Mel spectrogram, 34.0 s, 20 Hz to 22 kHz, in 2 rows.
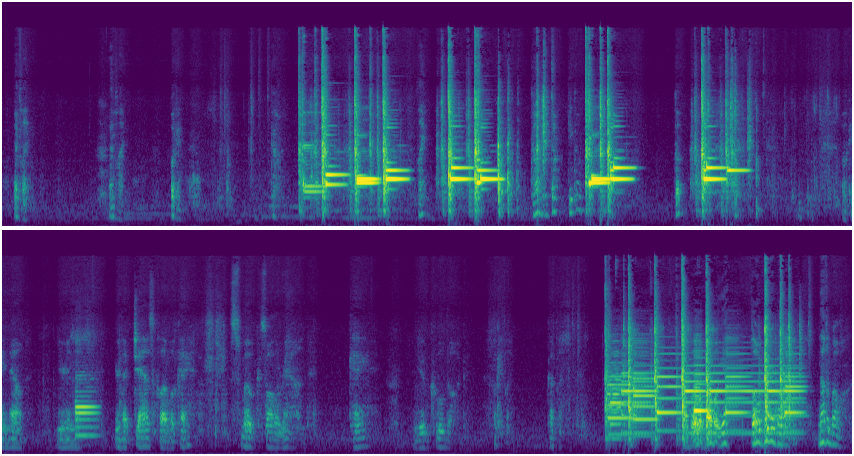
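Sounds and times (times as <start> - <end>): toy keyboard notes: 6.0 - 8.2, 8.8 - 10.2, 11.7 - 12.8, 13.9 - 15.1, 18.5 - 19.0, 29.0 - 33.2.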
